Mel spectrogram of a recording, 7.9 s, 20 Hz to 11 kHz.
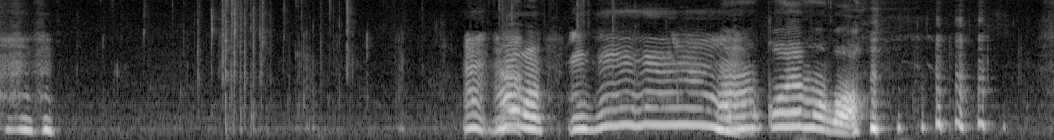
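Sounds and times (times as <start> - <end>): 
speech: 0.0 - 0.6, 3.5 - 6.8
soft chewing of chocolate-coated strawberry and cream snack: 0.6 - 3.4
crunching chocolate-coated strawberry snack: 0.8 - 3.3.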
